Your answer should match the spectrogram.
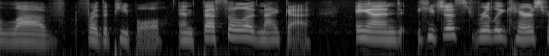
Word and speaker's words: Thessalonica: And so this is Paul later on, and he's writing to the people of Thessalonica.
